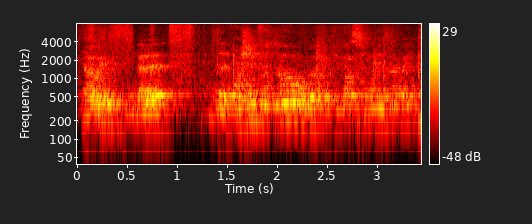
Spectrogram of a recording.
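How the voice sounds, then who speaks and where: A man's voice: on the high side, fast, darkish tone. A man in his fifties from France, presenting his photography at a seminar, with many fillers and restarts. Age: 50s. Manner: hesitant, many fillers and restarts, light chuckles. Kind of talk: seminar talk with slides. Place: seminar room with audience. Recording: echoey room, distant mic, noisy.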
